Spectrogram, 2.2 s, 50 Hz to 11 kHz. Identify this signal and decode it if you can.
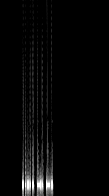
Morse code, heard as a keyed tone, about 53 wpm, 700 Hz. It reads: 5NN
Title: Top 90 QSO Elements 50wpm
